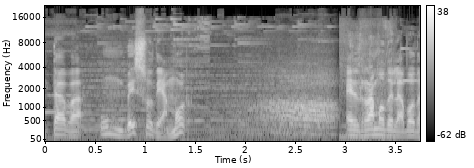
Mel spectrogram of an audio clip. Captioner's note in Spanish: multitud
